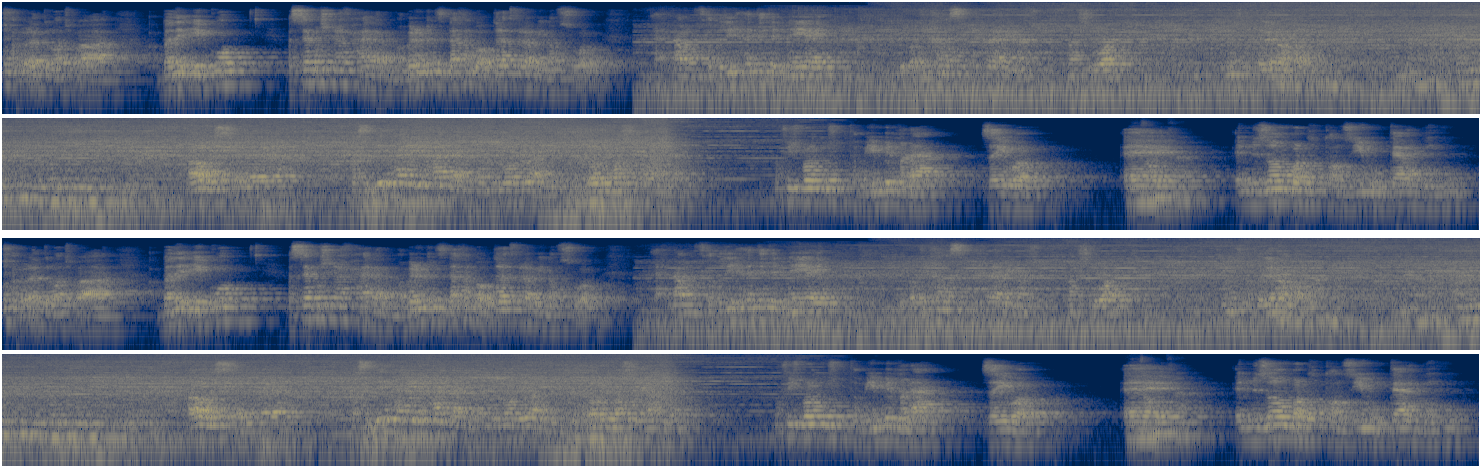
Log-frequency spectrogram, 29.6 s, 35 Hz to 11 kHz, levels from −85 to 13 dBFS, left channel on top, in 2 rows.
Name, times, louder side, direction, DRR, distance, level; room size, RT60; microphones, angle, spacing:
voice 1, 0.0-2.3 2.9-6.1 6.5-8.2 8.5-8.7 8.9-11.3 12.2-13.1 16.6-17.6 18.3-21.6 22.5-24.1 24.6-25.0 26.0-26.5 27.1-29.2, equal, 10° left, -6 dB, 0.7 m, -27 dB
sound 1, 6.3-23.1, left 2 dB, 50° left, 0.7 m, -28 dB
voice 2, 12.4-13.4 14.0-16.0 20.5-20.7 26.0-26.7, equal, 80° right, -2 dB, 0.9 m, -34 dB
3.6 x 3.2 x 2.4 m, 1.3 s
head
